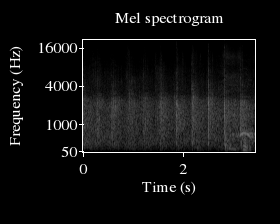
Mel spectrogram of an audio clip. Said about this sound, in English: Give a round applause as he comes to speak into our life.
